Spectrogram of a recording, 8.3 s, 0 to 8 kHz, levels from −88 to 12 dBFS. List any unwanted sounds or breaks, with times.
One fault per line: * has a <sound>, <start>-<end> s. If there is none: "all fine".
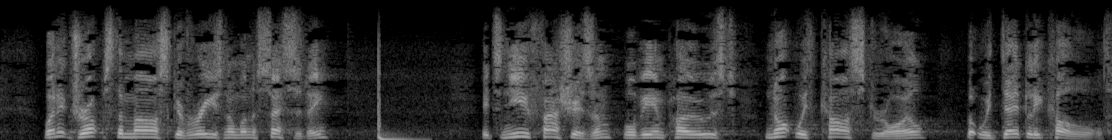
* has a thud, 2.8-3.3 s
